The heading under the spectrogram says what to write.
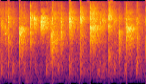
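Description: Listeners give a quick, steady run of hand claps, about a dozen sharp slaps in a brisk uneven rhythm, bright and fairly loud with no voices over them.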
